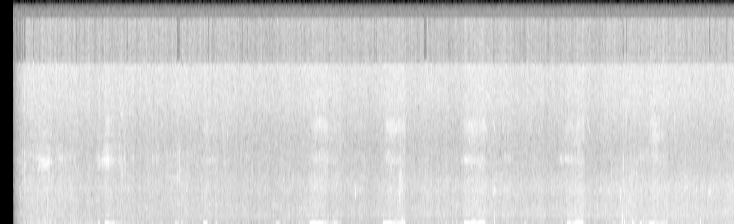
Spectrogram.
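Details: Dream, a pet cat, catches some sleep and snores softly indoors: faint, squeaky, wheezing whistles that rise and fall with each breath, repeating roughly every one and a half to two seconds over a low, steady room hum.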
